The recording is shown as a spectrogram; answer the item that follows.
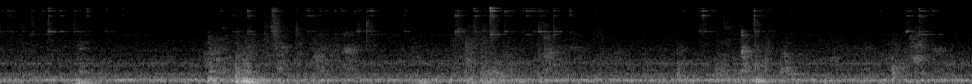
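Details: Australian Cattle Dog puppy named Sully in a weekend play session with the household's other dogs, the girls; short yips and whimpers surface over constant low hum and scuffling, with one louder burst near the middle.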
